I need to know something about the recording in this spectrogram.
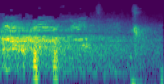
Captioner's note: laughter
